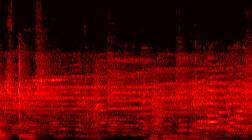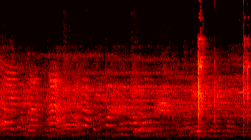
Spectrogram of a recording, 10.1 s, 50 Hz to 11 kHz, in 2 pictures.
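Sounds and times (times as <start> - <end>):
background music: 0.0 - 10.0
voices speaking or singing: 0.0 - 10.0.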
